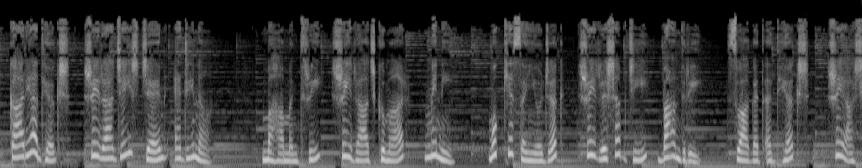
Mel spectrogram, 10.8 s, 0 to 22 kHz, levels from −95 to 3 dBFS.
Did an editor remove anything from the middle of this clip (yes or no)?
no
